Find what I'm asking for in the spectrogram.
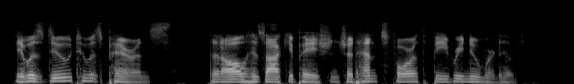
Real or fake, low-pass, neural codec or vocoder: fake; 7.2 kHz; vocoder, 44.1 kHz, 128 mel bands, Pupu-Vocoder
